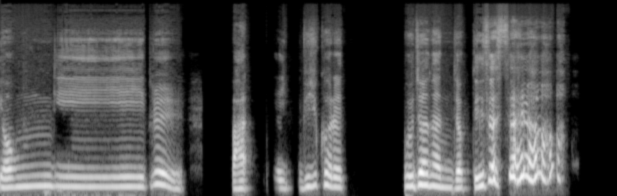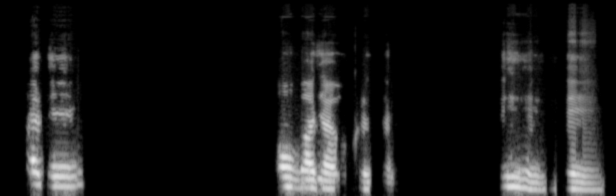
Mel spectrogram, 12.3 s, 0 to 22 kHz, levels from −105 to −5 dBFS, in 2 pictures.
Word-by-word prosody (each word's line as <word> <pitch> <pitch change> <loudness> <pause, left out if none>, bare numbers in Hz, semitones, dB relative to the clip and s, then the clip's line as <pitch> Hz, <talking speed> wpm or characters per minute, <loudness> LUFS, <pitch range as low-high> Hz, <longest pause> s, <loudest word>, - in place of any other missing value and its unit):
연기를 200 0 -1 0.5
막 165 +1 -2 0.2
이 165 -1 -7
뮤지컬에 200 +1 -1 0.6
도전한 210 -3 +4
적도 170 +2 +1
있었어요. 375 - +6 1.1
아 245 -1 +1
네. 200 +2 -4 1.9
어 200 -3 +1
맞아요. 170 -3 +2 0.2
그랬어요. 150 0 -11 1.1
네. 175 -9 -3 0.2
네. 135 -3 -6
195 Hz, 145 characters per minute, -20 LUFS, 170-210 Hz, 1.9 s, 있었어요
